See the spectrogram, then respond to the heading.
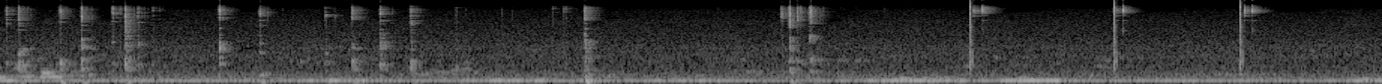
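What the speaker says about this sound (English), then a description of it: "I'm typing" Typing on a computer keyboard, with quick irregular clicks and taps in bursts, close and fairly quiet over a steady low hum.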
